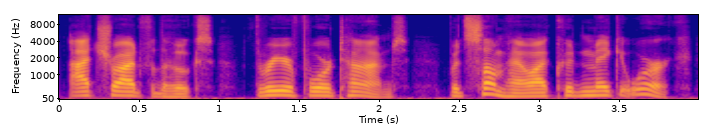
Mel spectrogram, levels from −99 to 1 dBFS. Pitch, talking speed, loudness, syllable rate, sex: 140 Hz, 240 wpm, -20 LUFS, 5.6 syllables/s, male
